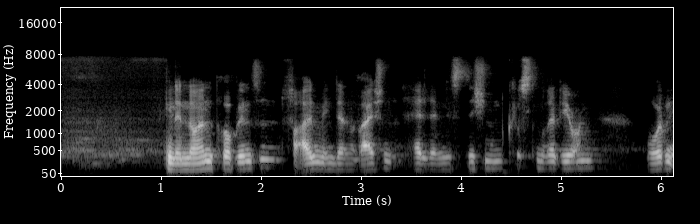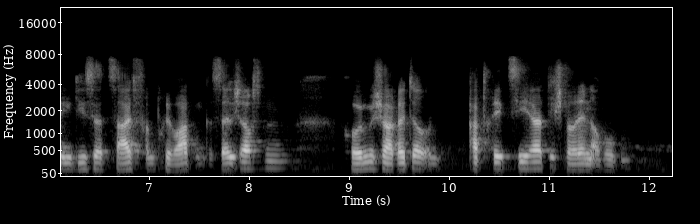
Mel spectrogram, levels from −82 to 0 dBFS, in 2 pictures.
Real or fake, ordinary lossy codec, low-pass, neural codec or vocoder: fake; none; none; codec, 16 kHz, 1 kbps, X-Codec, HuBERT features, trained on general audio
